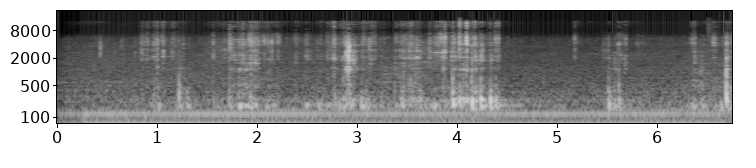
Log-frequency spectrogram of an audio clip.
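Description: Clinks and knocks of rusted truck air-brake chambers being handled and turned over, over a steady low rumble.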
